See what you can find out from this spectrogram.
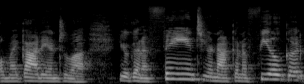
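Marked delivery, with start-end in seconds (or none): none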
